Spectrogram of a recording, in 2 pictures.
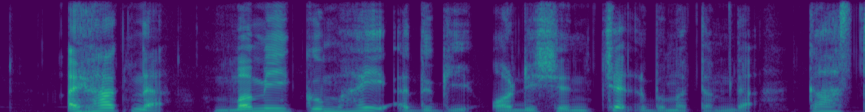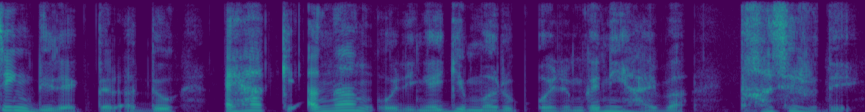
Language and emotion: Manipuri, surprised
